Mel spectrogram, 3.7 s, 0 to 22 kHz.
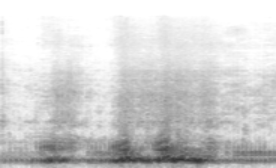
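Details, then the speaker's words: Yamaha NMAX v1 scooter revved in short blips after repair of camshaft bearing: smooth, the former "helicopter" rattle and knocking gone; normal engine running. "Wala na po yung ah kalaksing niya diyan at yung ah tunog helicopter na wala na. Ayan oh. Napakagandang andar na. Wala na yung kumakatok-katok."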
